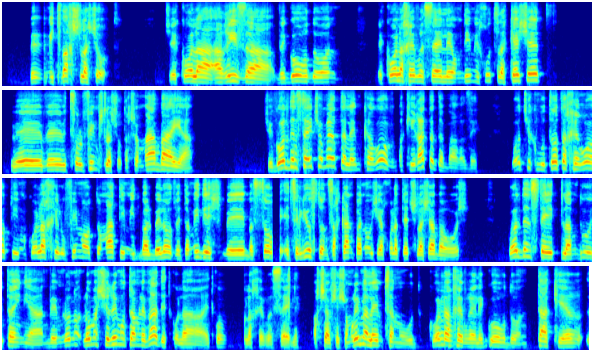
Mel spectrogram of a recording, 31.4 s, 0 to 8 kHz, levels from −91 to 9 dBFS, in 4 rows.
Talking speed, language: 130 wpm, Hebrew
